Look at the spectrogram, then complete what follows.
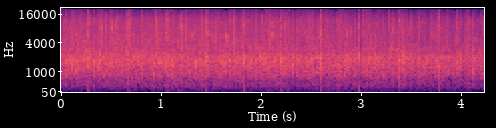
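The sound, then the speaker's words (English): A large crowd applauding to cheer on those who stood up as the first in their family to believe in Jesus Christ, a dense, steady wash of clapping that holds at full strength throughout, with no voices standing out. “Let's as a family cheer you on.”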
